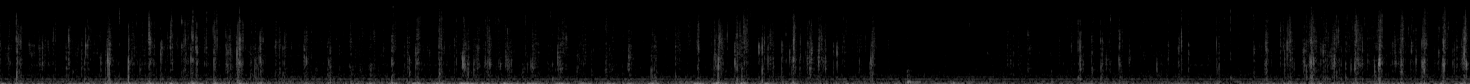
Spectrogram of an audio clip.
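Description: A small red plastic spray bottle with a white cap is held in one hand and shaken. It makes a dense, fairly irregular stream of quick crinkly clicks and rattles over a steady low hum. The sound stays at a constant level, dipping briefly around the middle.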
